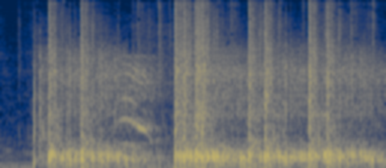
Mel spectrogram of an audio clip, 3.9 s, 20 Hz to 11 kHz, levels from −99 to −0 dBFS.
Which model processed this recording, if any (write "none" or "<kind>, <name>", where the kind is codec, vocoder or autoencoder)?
none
